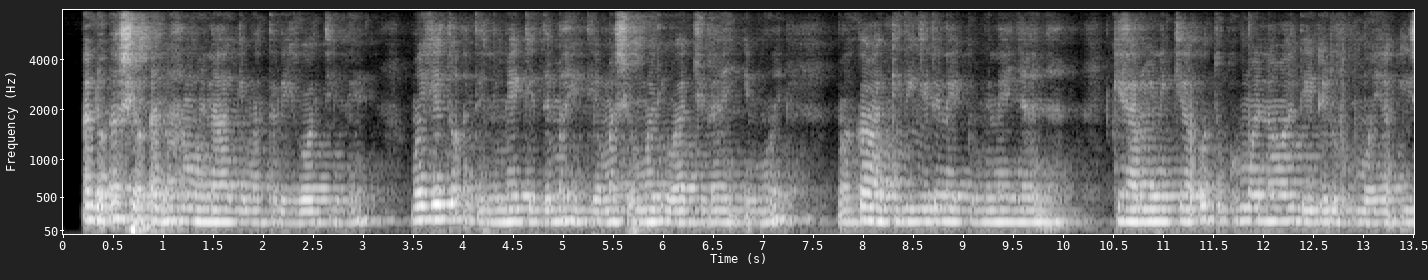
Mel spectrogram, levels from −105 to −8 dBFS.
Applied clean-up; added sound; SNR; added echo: none; none; none; reverberation time 0.9 s.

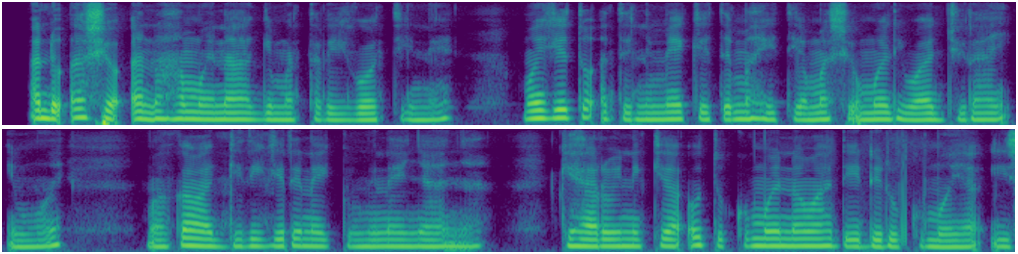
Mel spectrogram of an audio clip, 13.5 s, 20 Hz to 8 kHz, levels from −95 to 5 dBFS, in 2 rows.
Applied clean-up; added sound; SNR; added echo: none; none; none; none.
